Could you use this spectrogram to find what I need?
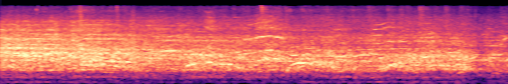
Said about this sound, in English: hundreds of Sewardites watched one of their own get closer and closer and closer to becoming the world's best. And with each passing second, the crowd got closer and closer to losing their minds.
